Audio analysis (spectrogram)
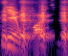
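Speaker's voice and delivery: mock very high, affronted, offended voice. Retelling how a dad scolded about watching tapes out of order: imitating his offended dad. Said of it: "He was, like, offended".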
